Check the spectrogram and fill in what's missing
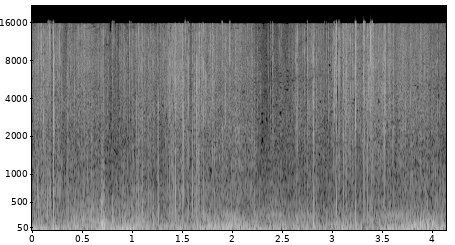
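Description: A small, soft, squishy yellow porous foam sponge is held in one hand with long white nails and squeezed and rubbed by the fingertips close to the mic. It makes a steady run of quiet, crinkly, tearing crackles with a bright hiss and soft low thumps, each sound dying away almost at once.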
